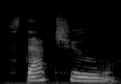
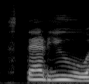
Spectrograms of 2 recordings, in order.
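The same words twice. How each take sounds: First: The second t sounds like a 'ch' sound. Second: The second t sounds like a soft flap. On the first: The speaker calls it right. "statue 이렇게 추 발음하는 것도 주의하셔서" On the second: The speaker calls it wrong. "이 경우에는 statue 하는 것이 아니라"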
